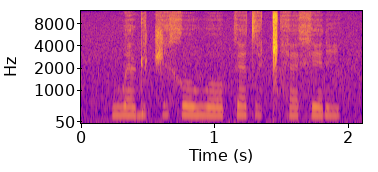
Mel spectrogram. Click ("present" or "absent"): present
